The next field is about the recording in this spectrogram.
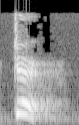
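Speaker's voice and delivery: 这儿 as falling "zher"; erhua demo. Shown as a demonstration. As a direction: model 这儿 alone, r-coloured. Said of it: "或者是我们说".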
